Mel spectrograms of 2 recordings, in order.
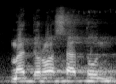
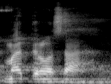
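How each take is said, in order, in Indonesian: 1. Kata ini berakhir dengan bunyi -un. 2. Kata ini berakhir dengan bunyi -ah. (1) "bunyinya un-un semua" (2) "Dimatikan hurufnya"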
